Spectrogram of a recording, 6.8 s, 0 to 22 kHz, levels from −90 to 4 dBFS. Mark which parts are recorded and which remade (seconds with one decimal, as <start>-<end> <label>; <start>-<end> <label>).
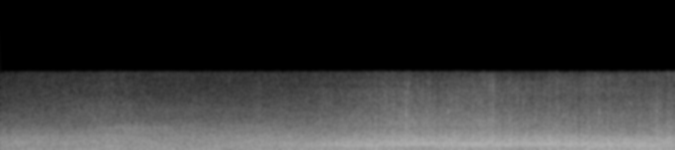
0.0-2.6 recorded; 2.6-3.2 remade; 3.2-4.9 recorded; 4.9-5.6 remade; 5.6-6.8 recorded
